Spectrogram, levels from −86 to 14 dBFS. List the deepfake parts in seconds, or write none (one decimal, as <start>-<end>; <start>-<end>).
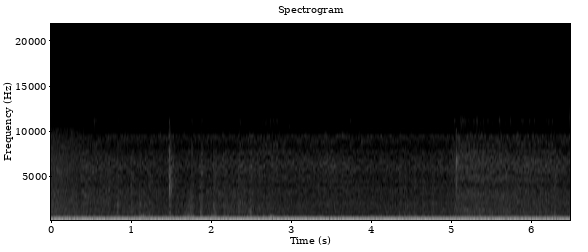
none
